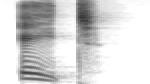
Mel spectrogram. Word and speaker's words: ate: 好，那么 ate 这个词是 eat，它的过去式和八 ate 它的发音是一样的。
